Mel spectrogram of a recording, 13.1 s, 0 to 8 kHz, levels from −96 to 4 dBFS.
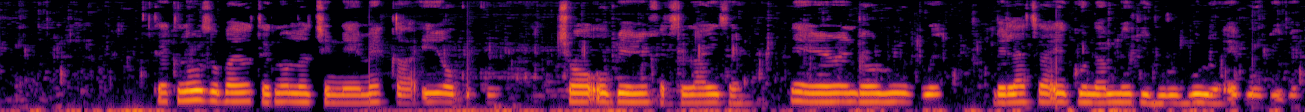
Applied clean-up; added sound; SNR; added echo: classical method Wiener filter.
